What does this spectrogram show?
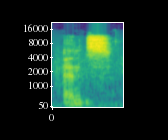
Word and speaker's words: Ence: And in the top right corner is the blue Protoss, currently playing for Ence. If Ence, Ence yep. Esports. Ence, okay. I didn't know how to pronounce it correctly.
